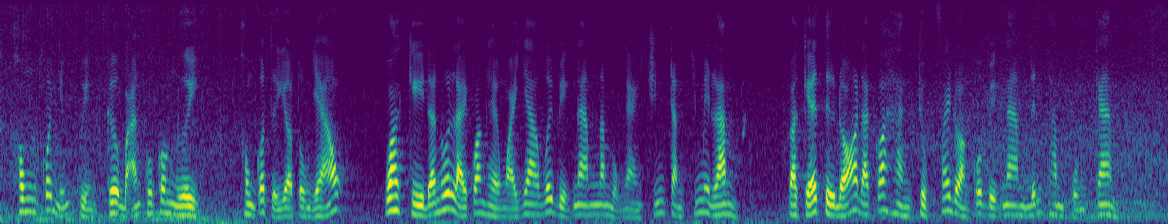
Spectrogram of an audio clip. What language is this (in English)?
Vietnamese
